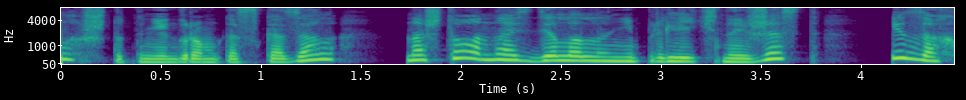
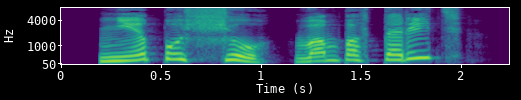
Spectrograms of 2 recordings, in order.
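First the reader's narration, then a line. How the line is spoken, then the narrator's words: Loud barking young woman. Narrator (Russian): на всю улицу рявкнула уже знакомая нам дочка сеньора Анджевича Миржана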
